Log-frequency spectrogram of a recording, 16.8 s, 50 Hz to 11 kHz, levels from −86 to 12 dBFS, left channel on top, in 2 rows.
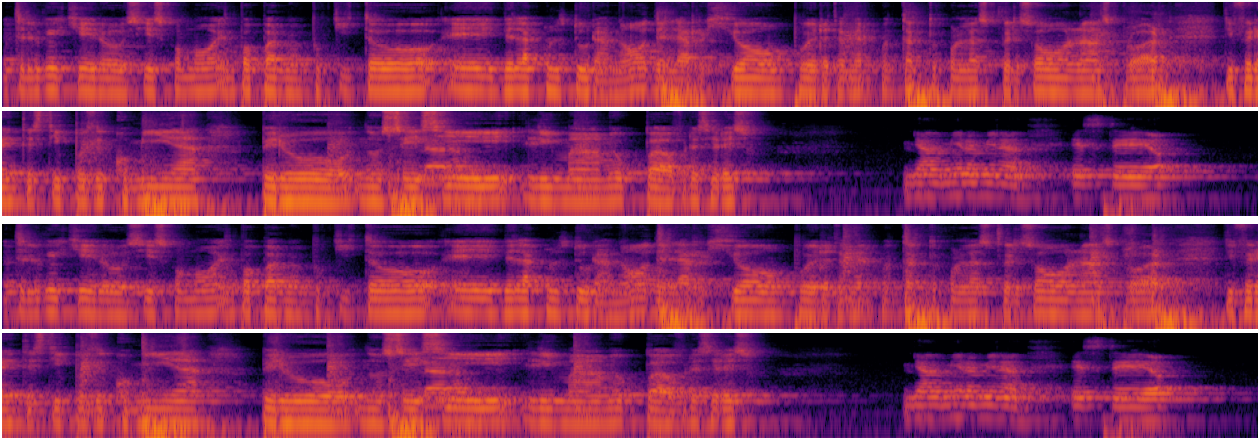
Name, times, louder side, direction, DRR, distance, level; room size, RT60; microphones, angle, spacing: voice 1, 0.0-13.4, left 2 dB, 20° left, 3 dB, 0.3 m, -26 dB
sound 1, 4.4-4.9 5.6-5.8 6.0-6.7 7.3-8.2 8.9-9.0 9.3-9.8 10.1-10.2 10.5-10.7 10.9-11.5 12.2-12.3, right 1 dB, 60° right, 1.3 m, -30 dB
voice 2, 11.1-11.5 14.4-16.1, equal, ahead, 2 dB, 0.7 m, -28 dB
9.3 x 4.7 x 2.9 m, 1.0 s
head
